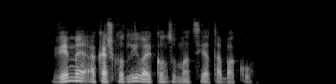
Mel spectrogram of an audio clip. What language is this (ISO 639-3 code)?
slk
